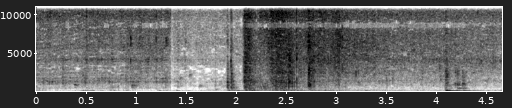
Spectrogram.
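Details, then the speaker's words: 1979 Ford engine, hot after running: water poured into a hole runs down through the valve cover onto the bottom of the oil pan, giving a soft hiss and crackle as it boils and sizzles inside the engine. "the so the water was going in that hole going down through the valve cover and hitting the bottom of the oil pan you can hear it sizzling down in there there oh it is just boiling everything in"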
